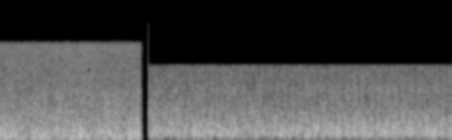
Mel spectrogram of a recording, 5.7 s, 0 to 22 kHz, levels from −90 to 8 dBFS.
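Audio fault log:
1.76–1.86 s, handover gap: the speech cuts out abruptly, fading within a few tens of milliseconds into 100 ms of silence. The call was passed from one network to another, and no speech frames arrived until the new link began carrying audio, so whatever was spoken then is lost.
1.86 s to end, fallback to narrowband: after the gap the speech turns duller, boxier and rougher, with nothing above 4 kHz. Before the switch it had the crisp HD Voice top end. The call dropped to an older narrowband codec, whose rougher texture fits AMR-NB at around 7.4 kbit/s.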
